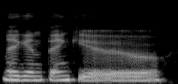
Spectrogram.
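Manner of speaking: ordinary talk, nothing marked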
